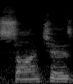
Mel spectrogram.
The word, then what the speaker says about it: Sanchez: You have to pronounce it Sanchez because it is Latin American.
